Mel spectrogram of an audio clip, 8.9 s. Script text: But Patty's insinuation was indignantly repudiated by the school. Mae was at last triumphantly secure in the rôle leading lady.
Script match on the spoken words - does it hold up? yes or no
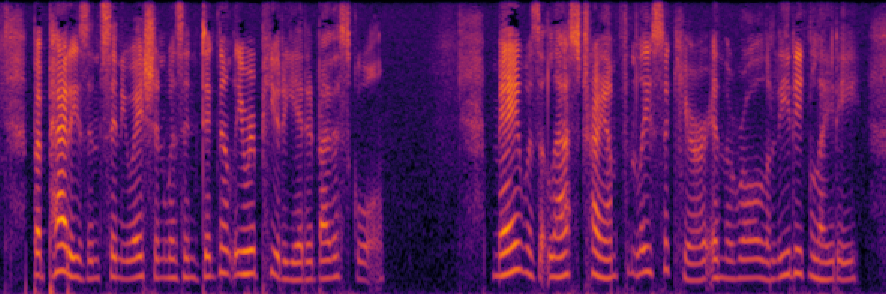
yes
